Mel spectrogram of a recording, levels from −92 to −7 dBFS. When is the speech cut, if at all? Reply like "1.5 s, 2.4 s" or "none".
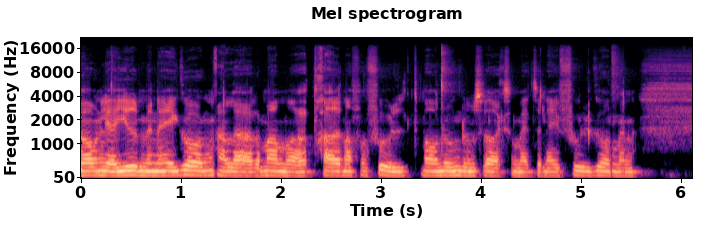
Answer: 1.3 s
